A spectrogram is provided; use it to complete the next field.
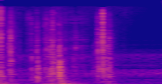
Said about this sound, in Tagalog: Nakasarado ang pinto. Nakakandado mula sa loob.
